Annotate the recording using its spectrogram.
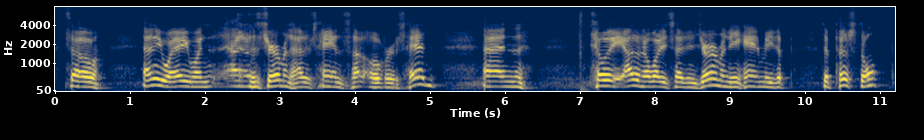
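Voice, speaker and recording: With noticeable background noise, a man talks at a fairly slow pace in a high voice, using ordinary pitch variation and long, frequent pauses. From Chester, Pennsylvania. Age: 90s. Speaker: war veteran. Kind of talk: casual interview storytelling. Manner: halting.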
